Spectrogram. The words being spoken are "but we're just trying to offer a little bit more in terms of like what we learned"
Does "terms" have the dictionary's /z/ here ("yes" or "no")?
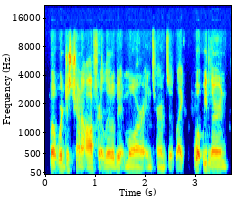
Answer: yes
